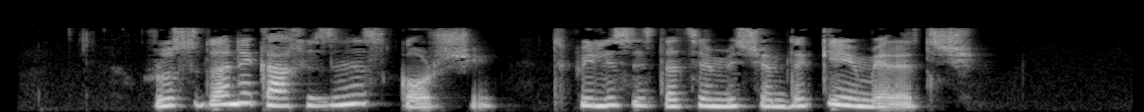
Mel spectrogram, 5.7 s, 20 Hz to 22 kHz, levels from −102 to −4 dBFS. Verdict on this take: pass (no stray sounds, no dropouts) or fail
pass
